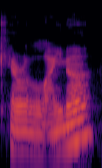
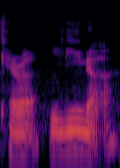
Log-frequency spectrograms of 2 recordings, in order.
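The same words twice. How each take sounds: First: It is said like the American state name. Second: It is said with an Italian pronunciation. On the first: The speaker calls it wrong. "some people have a tendency to sometimes call it Carolina" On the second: The speaker calls it right. "she's actually Italian"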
